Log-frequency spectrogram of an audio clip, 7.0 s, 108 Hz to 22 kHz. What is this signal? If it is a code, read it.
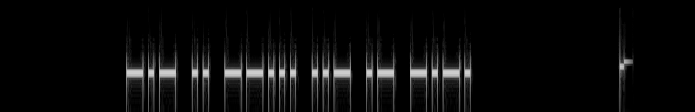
Morse code, heard as a keyed tone, about 22 wpm, 700 Hz. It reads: KI7UAC
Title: USA Call Signs Repeated 3x 22wpm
